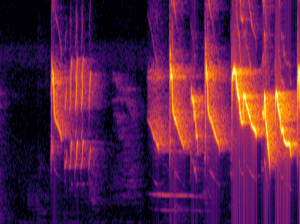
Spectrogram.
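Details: White-eye ngalas song meant to provoke rivals opens with a lone buzzy trilled note, then builds after a pause into a fast, dense run of shrill descending whistles.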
